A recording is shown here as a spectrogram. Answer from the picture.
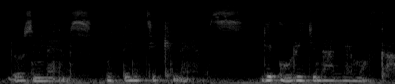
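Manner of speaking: hushed, secret-telling whisper. Real, not acted. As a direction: drop to a reverent whisper. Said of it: "unvoiced whisper".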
